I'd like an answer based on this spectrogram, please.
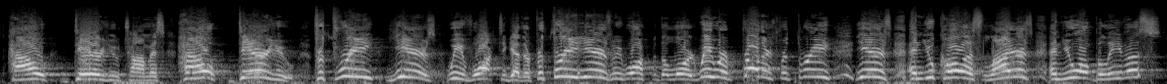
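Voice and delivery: high, loud, slow furious shout; angry. Acted. Peter shouting at Thomas in fury, loud. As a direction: roar at him in outrage. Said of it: "he was angry".

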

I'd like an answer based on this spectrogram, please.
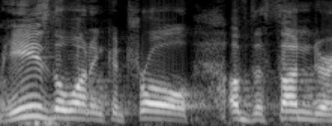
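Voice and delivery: ordinary delivery

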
